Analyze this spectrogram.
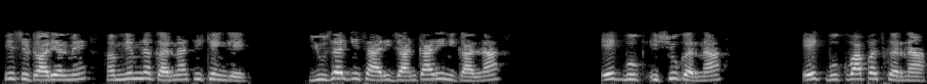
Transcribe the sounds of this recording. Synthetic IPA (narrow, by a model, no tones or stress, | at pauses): ɪsʈʊʈoːɾijəlmẽhɐmnɪmnəkɐɾnasiːkʰẽːŋɡeː | juːzəɾk̬isaːɾid͡ʒaːnkaːɾinɪkaːlna | eːk̚bʊkɪʃjukɐɾna | eːk̚bʊkʋaːpəskɐɾnaː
